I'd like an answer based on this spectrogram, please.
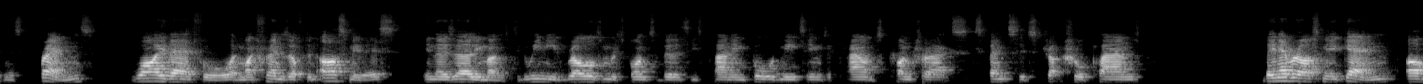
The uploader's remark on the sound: This podcast is a recording of a Beyond Radley event - virtual talks by experts from the Radley community.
